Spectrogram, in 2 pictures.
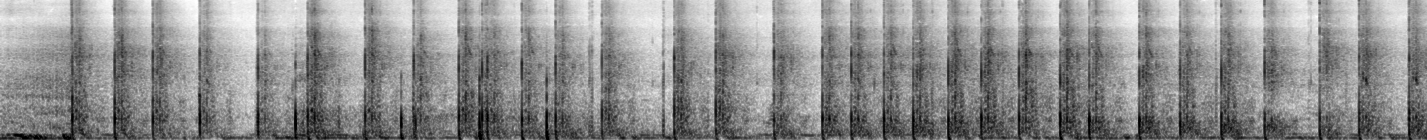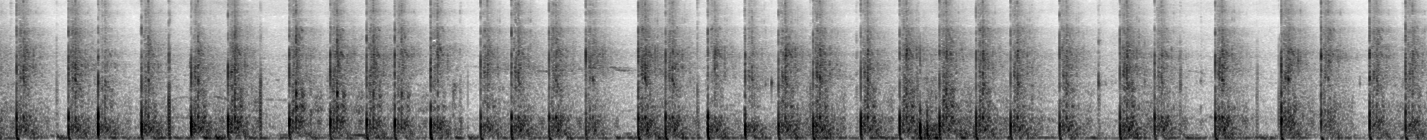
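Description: Consumer multi-shot fireworks cake firing a long, steady string of bangs and pops, about three a second.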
